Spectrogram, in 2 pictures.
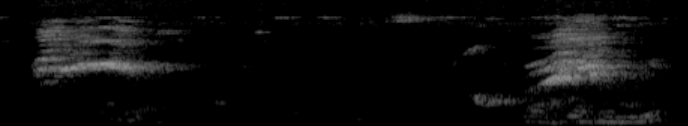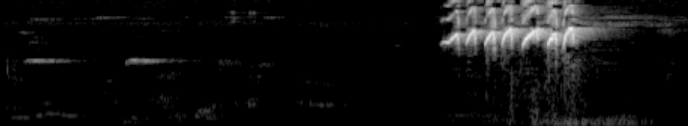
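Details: Ashy tailorbird singing as a lure to draw replies: faint scattered chirps first, then a loud burst of about eight fast, piercing high notes near the end.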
